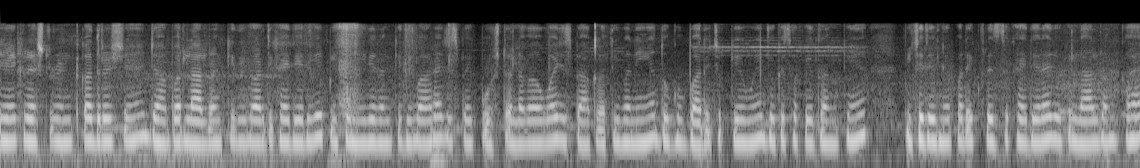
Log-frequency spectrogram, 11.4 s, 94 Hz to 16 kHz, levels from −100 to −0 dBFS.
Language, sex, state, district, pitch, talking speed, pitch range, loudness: Hindi, female, Uttar Pradesh, Etah, 210 Hz, 310 wpm, 205-220 Hz, -26 LUFS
